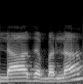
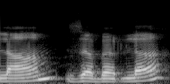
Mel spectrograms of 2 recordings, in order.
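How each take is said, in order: First: The first letter name is cut short to 'laa'. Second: The first letter name is said in full, 'laam'. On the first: The speaker calls it wrong. "हमने हरफ को आधा आधा नहीं पढ़ना, जैसा कि अक्सर लोग गलती करते हैं" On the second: The speaker calls it right. "इसको हमने पूरा अदा करना है"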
